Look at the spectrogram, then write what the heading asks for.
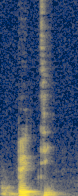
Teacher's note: Petit, we don't pronounce the T.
